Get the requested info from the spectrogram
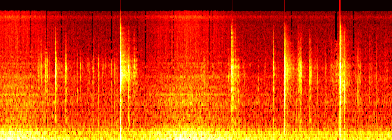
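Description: Scattered sharp clicks, as of computer keys, over a low steady hum; two louder clicks come about two and a half and seven seconds in.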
